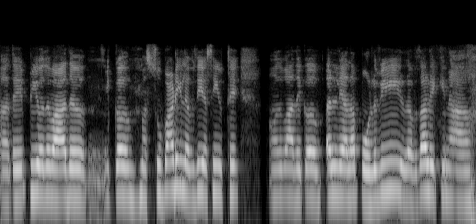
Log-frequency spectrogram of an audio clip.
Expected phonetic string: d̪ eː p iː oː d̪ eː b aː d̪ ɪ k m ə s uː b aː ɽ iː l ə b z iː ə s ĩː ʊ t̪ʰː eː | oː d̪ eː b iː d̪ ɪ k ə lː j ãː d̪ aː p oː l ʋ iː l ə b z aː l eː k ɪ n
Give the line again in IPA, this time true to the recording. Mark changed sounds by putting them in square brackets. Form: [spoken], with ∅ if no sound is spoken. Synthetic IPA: [t̪] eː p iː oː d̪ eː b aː d̪ ɪ k m ə s uː b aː ɽ iː l ə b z iː ə s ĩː ʊ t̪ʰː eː | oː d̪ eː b [aː] d̪ ɪ k ə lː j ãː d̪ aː p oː l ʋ iː l ə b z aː l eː k ɪ n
